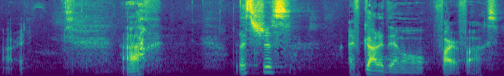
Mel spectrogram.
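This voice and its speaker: A man's voice: deep voice, big pitch swings, measured pace, vocal fry, a bit bright. A man giving a live tech conference talk with demos, casual and filler-heavy, often chuckling between points. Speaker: conference speaker. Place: conference hall with audience.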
